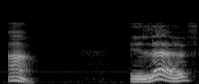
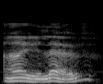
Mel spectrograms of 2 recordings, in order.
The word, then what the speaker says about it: un élève: said that by itself, un. Élève means student or pupil. So when I say those two words together, I don't say un élève, I connect them, and then that makes that N pronounced.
